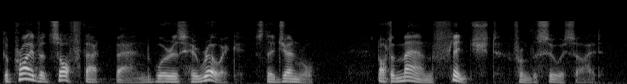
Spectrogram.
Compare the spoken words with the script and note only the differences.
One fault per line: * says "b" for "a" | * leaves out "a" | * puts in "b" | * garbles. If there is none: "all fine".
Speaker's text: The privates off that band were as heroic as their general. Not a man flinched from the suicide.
all fine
